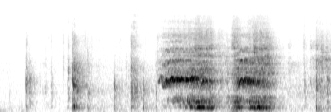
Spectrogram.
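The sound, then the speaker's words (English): A former racehorse neighs at its stables in Broken Hill, giving a loud, drawn-out, quavering whinny in two surging parts after a few soft, scattered sounds. “That's the sound of Sydney. He used to be a racehorse.”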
